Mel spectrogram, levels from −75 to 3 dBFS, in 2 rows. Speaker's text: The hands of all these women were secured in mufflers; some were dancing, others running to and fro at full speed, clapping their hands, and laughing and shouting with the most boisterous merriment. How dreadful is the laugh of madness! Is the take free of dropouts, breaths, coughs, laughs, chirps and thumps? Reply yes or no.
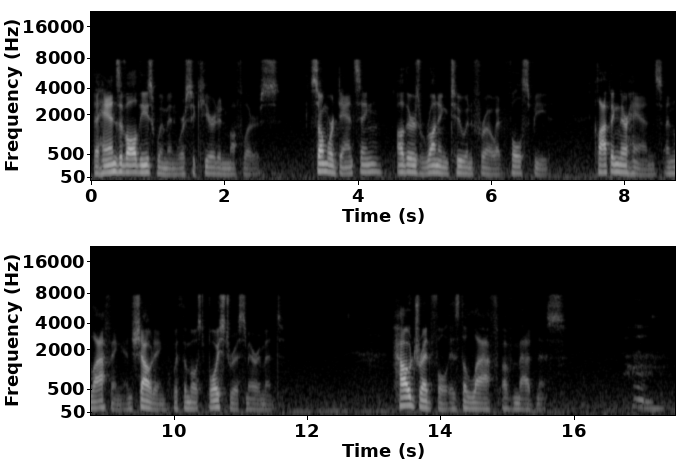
no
